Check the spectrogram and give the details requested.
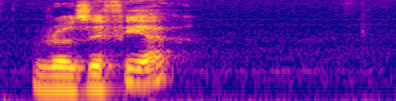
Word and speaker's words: Rosifia: interpretation, but I think I like the pronunciation Rosifia. It's basically Rose, which is my name, plus Fia, which is my character's name, my like persona, if you will.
